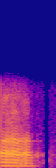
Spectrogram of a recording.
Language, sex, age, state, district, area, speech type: Telugu, male, 18-30, Andhra Pradesh, West Godavari, rural, conversation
